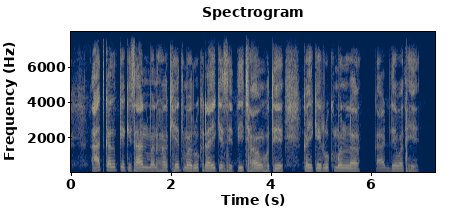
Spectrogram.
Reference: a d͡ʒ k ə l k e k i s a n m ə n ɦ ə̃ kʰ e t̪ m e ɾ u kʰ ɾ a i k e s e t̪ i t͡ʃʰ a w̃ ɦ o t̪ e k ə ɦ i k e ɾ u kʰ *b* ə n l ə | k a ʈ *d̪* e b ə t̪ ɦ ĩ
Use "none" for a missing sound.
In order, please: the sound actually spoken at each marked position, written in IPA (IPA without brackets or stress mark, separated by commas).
m, d̪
